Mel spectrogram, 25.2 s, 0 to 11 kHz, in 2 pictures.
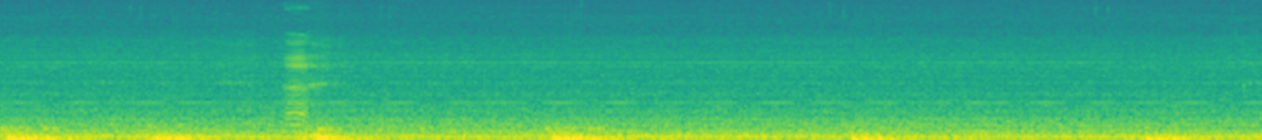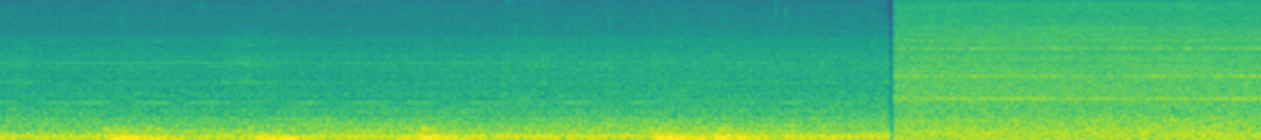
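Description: Zibo Boeing 737-800 in the X-Plane flight simulator, taxiing: a steady low engine rumble that fills the whole stretch, with faint soft clicks and a sudden shift in tone near the end.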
